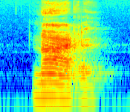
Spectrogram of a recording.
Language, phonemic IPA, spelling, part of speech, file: Dutch, /ˈnaːrə/, nare, adjective, Nl-nare.ogg
- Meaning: inflection of naar: 1. masculine/feminine singular attributive 2. definite neuter singular attributive 3. plural attributive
